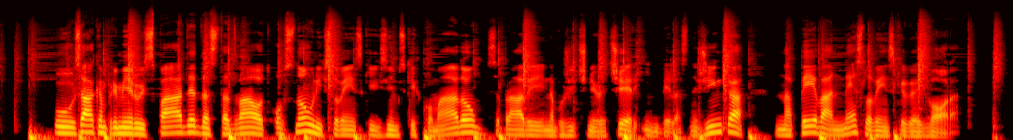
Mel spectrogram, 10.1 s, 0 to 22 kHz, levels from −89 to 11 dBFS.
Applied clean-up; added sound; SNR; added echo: classical method Wiener filter.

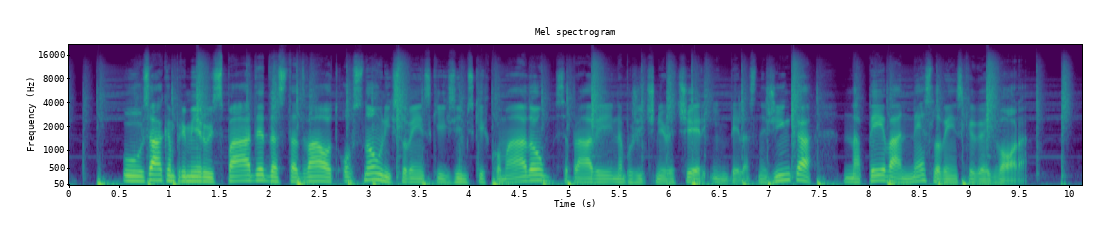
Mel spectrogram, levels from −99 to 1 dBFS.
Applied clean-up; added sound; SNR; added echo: none; Drum kit; 8 dB; none.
